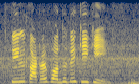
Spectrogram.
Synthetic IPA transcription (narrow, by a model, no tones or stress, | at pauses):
t̪ilkaʈaɾpɔd̪ʱːot̪ikiki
